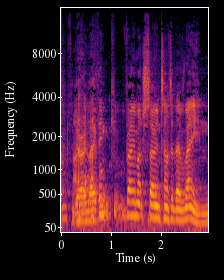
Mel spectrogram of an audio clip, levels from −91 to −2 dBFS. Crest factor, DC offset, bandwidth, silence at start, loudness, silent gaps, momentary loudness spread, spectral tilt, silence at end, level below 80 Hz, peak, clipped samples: 16 dB; under 0.1%; 15 kHz; 0 s; -24 LUFS; none; 6 LU; -5 dB/octave; 0 s; -50 dBFS; -8 dBFS; under 0.1%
